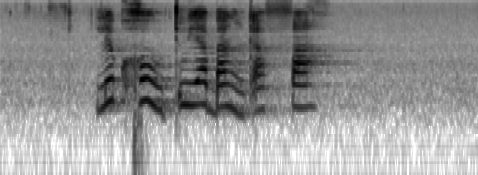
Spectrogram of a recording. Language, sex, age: Tswana, female, 21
